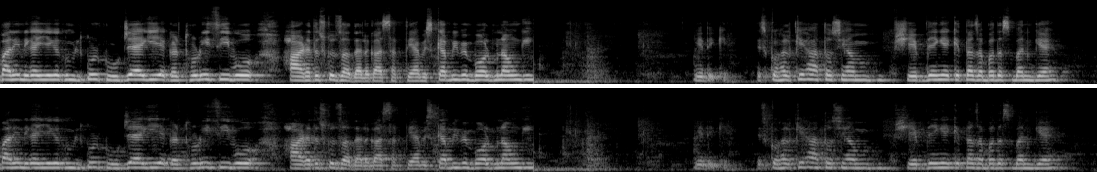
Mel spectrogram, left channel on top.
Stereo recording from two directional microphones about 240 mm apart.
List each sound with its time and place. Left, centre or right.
0.0 s a man's voice: left
7.5 s a woman's voice: left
